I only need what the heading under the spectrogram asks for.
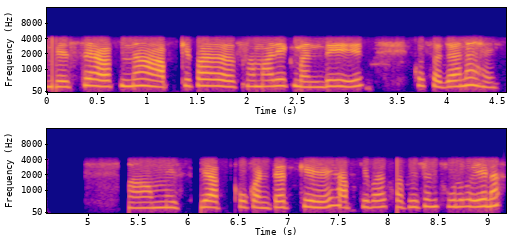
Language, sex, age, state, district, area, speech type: Hindi, female, 30-45, Rajasthan, Jodhpur, rural, conversation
